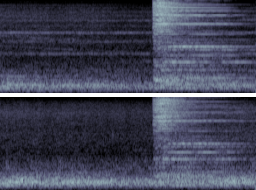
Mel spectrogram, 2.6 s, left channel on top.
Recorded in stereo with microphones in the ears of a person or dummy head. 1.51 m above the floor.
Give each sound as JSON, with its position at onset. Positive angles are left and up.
{"t": 1.5, "sound": "a chime", "side_deg": 30, "distance_m": 0.7}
